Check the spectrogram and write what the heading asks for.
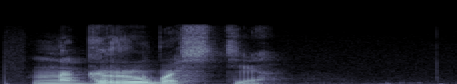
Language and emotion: Russian, angry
